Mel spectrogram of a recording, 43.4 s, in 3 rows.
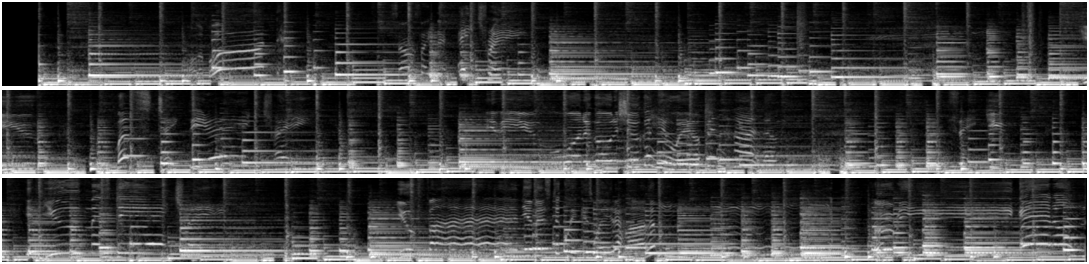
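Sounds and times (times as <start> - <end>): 
swing music: 0.5 - 43.3.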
